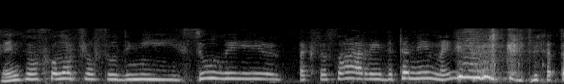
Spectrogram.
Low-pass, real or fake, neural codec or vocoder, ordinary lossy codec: 5.4 kHz; fake; codec, 16 kHz, 1.1 kbps, Voila-Tokenizer; MP3, 24 kbps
